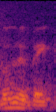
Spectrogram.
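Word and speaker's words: Budda Baker: Buddha Baker. Is it Buddha? Yeah. Buddha Baker.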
